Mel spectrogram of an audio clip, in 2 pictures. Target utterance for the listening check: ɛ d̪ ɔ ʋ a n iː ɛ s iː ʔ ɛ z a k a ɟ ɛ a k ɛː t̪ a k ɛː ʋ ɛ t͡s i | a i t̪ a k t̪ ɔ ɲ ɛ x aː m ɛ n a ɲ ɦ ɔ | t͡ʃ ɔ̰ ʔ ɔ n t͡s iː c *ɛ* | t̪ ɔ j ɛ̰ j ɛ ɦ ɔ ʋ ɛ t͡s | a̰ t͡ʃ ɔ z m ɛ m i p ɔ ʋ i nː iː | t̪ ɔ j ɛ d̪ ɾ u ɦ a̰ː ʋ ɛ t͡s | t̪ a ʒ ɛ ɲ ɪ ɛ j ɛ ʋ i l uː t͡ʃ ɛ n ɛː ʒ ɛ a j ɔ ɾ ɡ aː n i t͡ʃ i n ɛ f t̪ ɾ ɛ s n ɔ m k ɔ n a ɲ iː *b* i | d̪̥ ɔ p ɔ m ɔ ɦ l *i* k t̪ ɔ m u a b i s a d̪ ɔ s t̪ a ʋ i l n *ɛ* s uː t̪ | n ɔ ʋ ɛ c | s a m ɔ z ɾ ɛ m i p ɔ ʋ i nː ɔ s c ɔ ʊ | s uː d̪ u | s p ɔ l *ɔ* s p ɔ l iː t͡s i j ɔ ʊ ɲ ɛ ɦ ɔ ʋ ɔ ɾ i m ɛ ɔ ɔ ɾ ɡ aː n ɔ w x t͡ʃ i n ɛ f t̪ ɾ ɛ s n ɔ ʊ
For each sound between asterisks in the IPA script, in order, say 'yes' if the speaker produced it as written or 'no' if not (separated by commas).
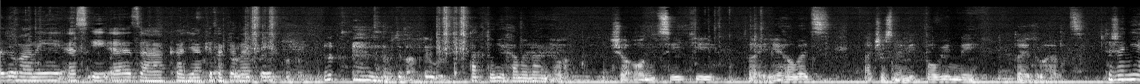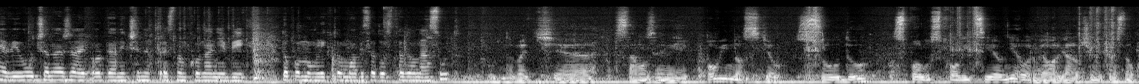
no, yes, yes, no, no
